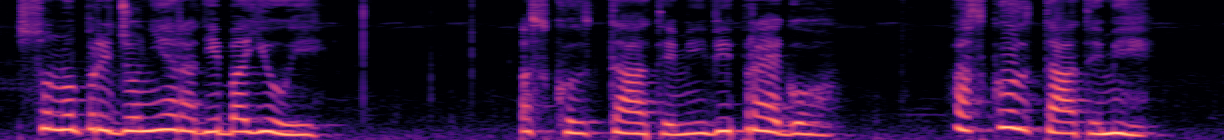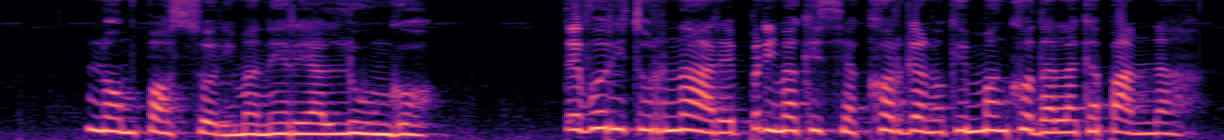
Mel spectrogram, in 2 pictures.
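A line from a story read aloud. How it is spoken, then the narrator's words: Breaking off with a sob. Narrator (Italian): Si interruppe con un singhiozzo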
